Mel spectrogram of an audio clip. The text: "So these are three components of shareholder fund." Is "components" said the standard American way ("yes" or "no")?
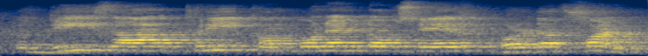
no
